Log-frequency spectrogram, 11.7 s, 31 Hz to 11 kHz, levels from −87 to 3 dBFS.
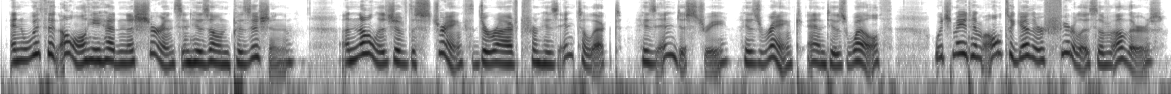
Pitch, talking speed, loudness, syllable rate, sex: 250 Hz, 170 wpm, -17 LUFS, 5.1 syllables/s, female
